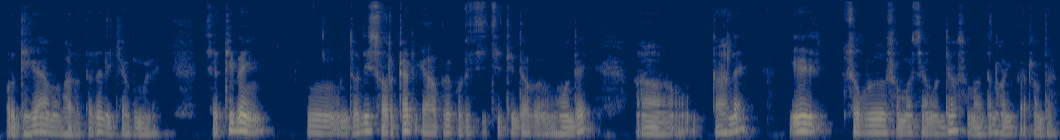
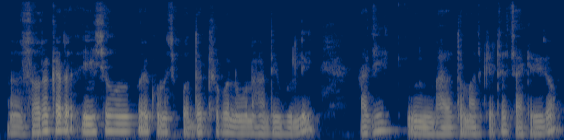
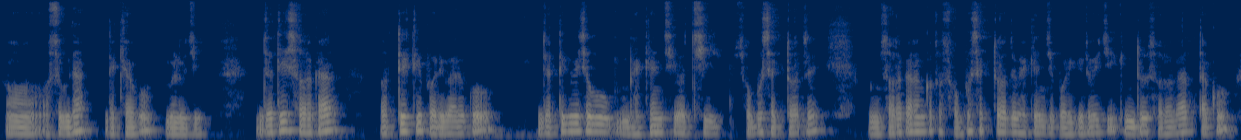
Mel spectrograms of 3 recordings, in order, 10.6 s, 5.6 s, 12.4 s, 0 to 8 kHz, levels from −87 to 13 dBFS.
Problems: low volume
